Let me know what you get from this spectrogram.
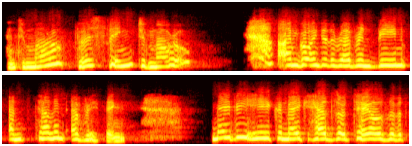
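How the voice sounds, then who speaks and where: A woman's voice: sits high, normal speed. A woman acting a frightened, indignant middle-aged wife in an old-time radio drama, flustered, stammering and prim. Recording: muffled old radio recording.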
